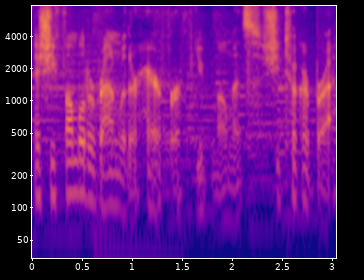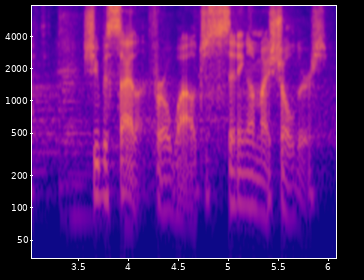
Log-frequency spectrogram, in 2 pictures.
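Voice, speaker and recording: A man's voice: fairly low pitch, sing-song, brisk, vocal fry, long reverb tail. A man playing a wisecracking, easily flustered jester who narrates his own story in an audio drama. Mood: narrating. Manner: casual, wry, awkward. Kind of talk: first-person audio drama narration and dialogue. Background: music.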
